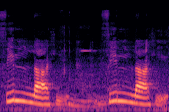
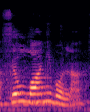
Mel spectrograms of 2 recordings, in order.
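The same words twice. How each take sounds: First: "फिल्लाही" with a thin, light lam. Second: "फिल्ला" with a heavy, full-mouthed lam; heavy wrong demo. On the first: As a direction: model the correct light "फिल्लाही". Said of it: "इसको light बना देंगे". ("फिल्लाही" हल्के लाम के साथ) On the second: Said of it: "ये heavy नहीं बोलना". ("फिल्ला" भारी लाम के साथ, ग़लत तरीका) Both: Shown as a demonstration.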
